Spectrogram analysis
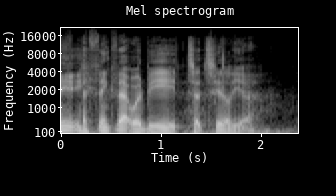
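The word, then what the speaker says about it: Cäzilia: Uh, the wife's name was Kazilia. Silia. Frank. No. If I'm not mistaken, if you begin a word with C in German and it's pronounced like a like a TS.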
